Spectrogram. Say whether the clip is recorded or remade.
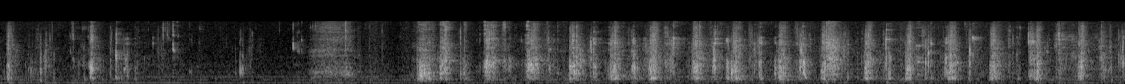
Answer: remade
